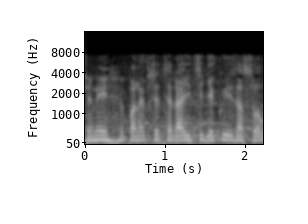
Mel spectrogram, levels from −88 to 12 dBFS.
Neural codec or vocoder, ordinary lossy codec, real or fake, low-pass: codec, 16 kHz, 8 kbps, FunCodec, trained on Chinese and English, 25 frames a second; MP3, 48 kbps; fake; 7.2 kHz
